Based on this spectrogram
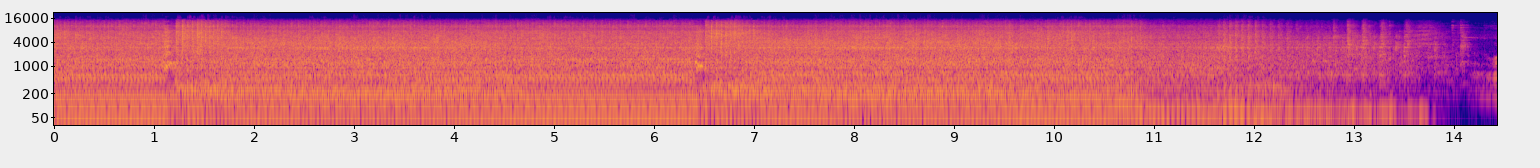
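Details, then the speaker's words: Craftsman R1000 30-inch rear-engine riding mower after installing new blade brake assembly 983-05034: even, steady single-cylinder drone with no knocks, then switched off and it dies away cleanly with no blade coasting; normal run and shutdown. "so now you can notice when we turn it off, you don't hear the blade still spinning or anything like that."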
